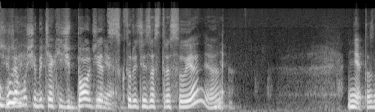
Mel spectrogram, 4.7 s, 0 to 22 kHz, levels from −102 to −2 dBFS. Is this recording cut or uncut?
uncut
